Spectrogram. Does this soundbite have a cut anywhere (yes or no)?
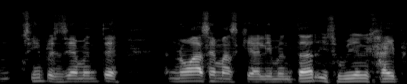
no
